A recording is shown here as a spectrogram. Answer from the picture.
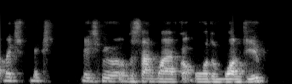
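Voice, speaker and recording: Words come out at a very fast rate. The voice has a bright, sharp tone. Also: man. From Liverpool, northwest England. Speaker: Hyrox and obstacle course athlete. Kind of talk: casual podcast interview. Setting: podcast recording.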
